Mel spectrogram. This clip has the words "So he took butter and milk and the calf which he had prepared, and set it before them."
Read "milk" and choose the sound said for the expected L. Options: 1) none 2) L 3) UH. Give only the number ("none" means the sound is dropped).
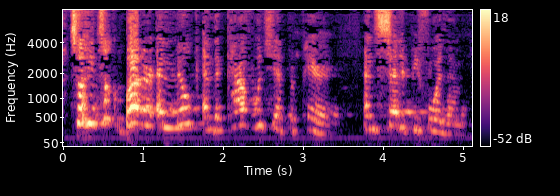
2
